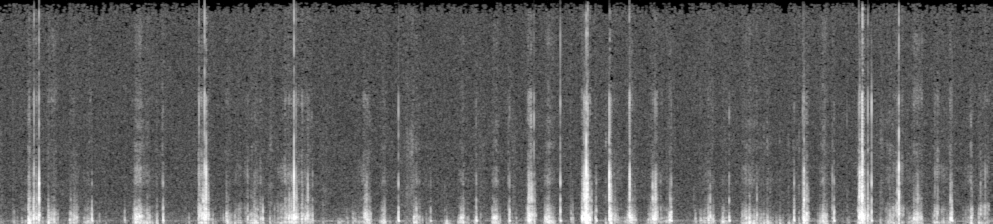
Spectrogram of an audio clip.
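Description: A white gel pen held in the fingertips writes math equations on a flat sheet of black lined textured paper. Quiet, dry scratching strokes come in about two dozen short, separate bursts, centered in the midrange with bright, crisp edges and almost no ring.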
